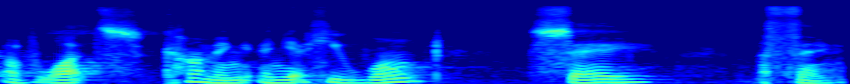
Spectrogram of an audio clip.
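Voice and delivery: fading to almost nothing on "say a thing"; dropping to a hush. Acted. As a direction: let it trail off into silence. Preacher drops to near silence.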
